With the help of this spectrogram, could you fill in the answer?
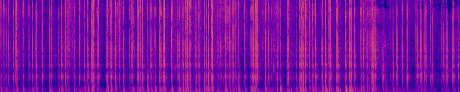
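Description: Fingertips and long nails tap quickly on the front card cover of a solid blue paperback book held up in both hands. The sound is a dense, irregular stream of dry, crackly taps with short thuds and no ring, continuing steadily throughout.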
